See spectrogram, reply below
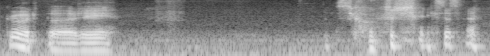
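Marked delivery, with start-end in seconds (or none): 0.0-1.1 put-on old master's voice. Bird mocking his old master's voice. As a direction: mimic the old teacher's patronising calm. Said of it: "old master's voice kinda goes".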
